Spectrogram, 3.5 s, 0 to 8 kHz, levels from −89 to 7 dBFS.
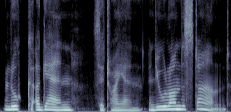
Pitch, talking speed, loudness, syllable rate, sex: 190 Hz, 120 wpm, -17 LUFS, 4.1 syllables/s, female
